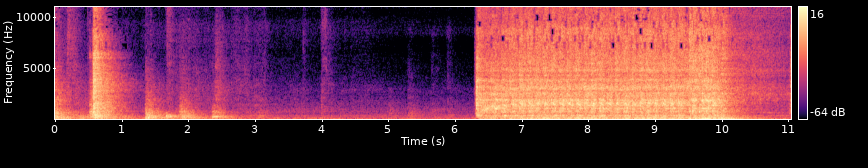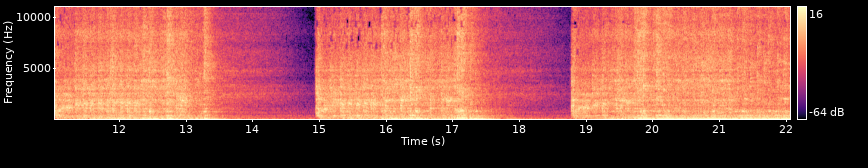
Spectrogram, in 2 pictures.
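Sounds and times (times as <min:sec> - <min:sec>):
truck engine starting: 0:06.3 - 0:22.0.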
